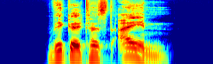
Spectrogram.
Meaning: inflection of einwickeln: 1. second-person singular preterite 2. second-person singular subjunctive II
- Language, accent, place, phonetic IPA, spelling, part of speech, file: German, Germany, Berlin, [ˌvɪkl̩təst ˈaɪ̯n], wickeltest ein, verb, De-wickeltest ein.ogg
